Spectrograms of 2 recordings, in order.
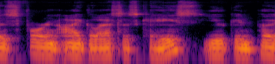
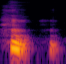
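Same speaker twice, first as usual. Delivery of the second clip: burst of laughter; 5 semitones higher, 9 dB louder than usual. Real, not acted. Laughs at her own mistake.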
